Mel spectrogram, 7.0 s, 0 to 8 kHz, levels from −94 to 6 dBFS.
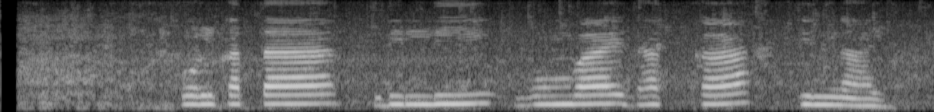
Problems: constant background noise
